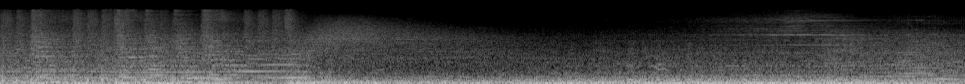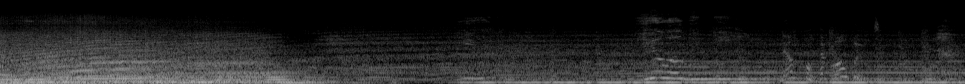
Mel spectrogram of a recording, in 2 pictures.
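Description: A music track with a singing voice. It drops to a quieter passage about thirteen seconds in.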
